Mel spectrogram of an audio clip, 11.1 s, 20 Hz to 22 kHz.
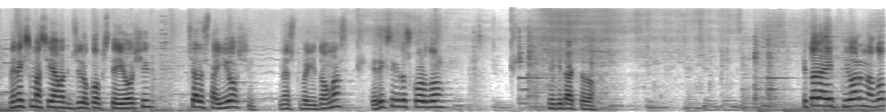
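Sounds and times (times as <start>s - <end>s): vegetables sizzling in oil: 6.5s - 10.2s.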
